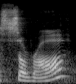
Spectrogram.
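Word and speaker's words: sara: call her a vampire they call her a sarra I think is how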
